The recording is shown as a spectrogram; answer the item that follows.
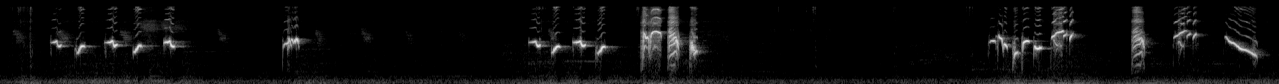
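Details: Greater green leafbird in full song with mimicked phrases, used to get other leafbirds singing: short clusters of sharp, high, slurred chirps and buzzy chatter in bursts, separated by pauses of a second or more.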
